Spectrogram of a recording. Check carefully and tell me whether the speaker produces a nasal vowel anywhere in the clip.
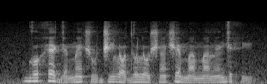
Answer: yes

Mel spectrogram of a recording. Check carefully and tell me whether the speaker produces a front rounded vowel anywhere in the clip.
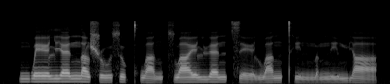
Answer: no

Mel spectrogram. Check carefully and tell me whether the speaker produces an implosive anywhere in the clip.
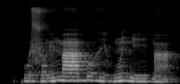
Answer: yes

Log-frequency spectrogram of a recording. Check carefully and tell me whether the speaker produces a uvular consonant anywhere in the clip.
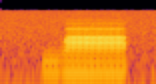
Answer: no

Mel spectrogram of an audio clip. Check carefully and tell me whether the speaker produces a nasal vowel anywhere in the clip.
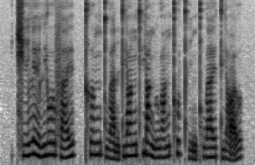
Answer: no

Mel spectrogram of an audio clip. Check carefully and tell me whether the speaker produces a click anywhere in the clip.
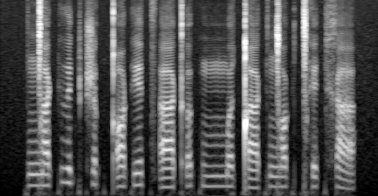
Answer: yes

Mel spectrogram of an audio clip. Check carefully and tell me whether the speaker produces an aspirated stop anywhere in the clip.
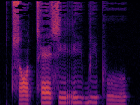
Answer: yes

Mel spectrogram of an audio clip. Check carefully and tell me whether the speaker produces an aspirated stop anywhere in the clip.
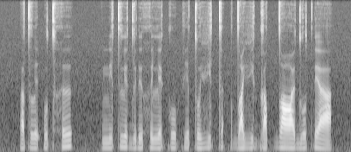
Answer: no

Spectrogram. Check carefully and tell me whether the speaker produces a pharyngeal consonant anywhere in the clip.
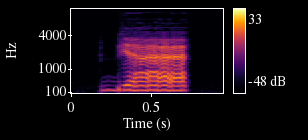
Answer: no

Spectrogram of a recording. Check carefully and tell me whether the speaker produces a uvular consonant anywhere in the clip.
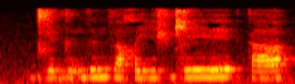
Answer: yes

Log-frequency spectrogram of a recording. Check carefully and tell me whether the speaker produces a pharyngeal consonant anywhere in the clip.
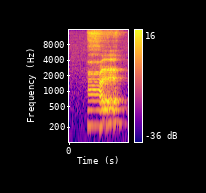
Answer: yes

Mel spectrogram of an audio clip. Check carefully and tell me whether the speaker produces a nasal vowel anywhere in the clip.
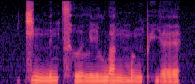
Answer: no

